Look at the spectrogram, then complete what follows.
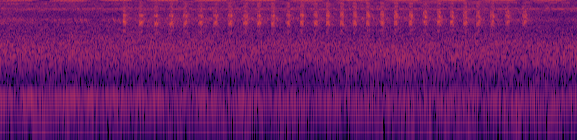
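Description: Rapid, high-pitched pulsed trill of a calling insect, about ten pulses a second, starting about a second in and stopping near the end, over a low steady rumble.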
